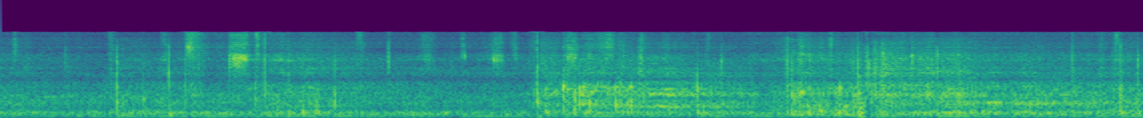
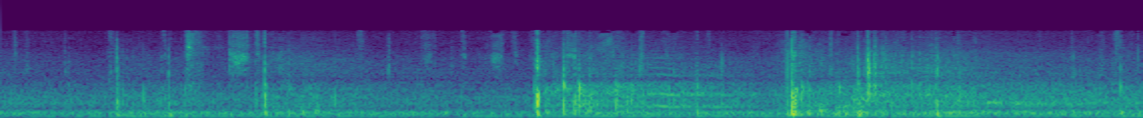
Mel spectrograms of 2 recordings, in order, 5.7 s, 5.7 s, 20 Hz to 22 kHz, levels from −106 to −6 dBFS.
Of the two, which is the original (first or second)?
second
